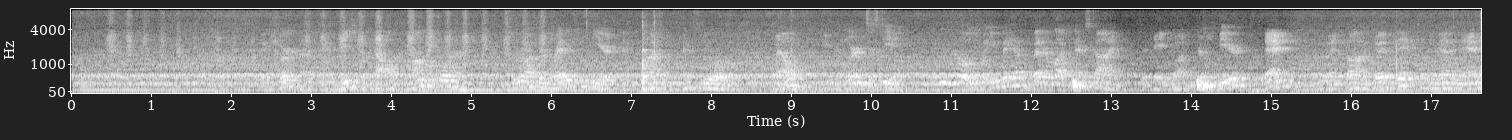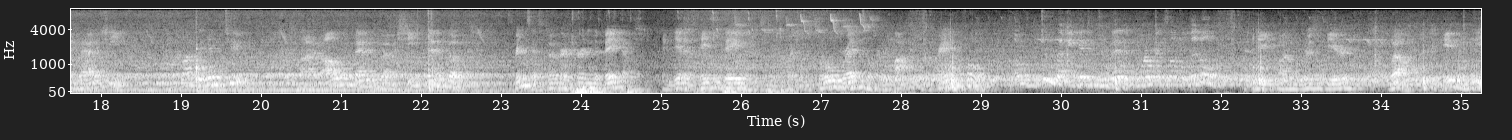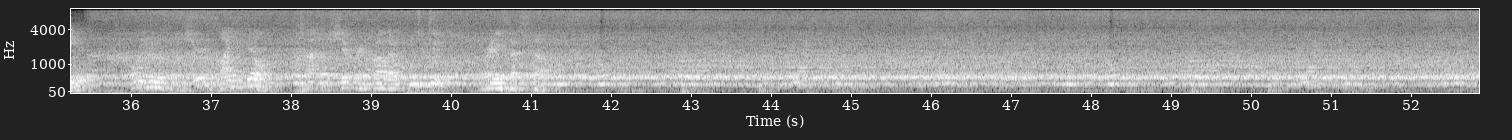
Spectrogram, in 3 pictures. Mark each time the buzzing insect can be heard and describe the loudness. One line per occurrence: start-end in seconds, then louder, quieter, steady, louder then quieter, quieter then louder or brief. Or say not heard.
0.0-52.8 steady.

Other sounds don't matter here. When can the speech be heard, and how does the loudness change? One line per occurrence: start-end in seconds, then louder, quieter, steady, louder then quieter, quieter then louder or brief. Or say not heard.
2.4-41.4 steady.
